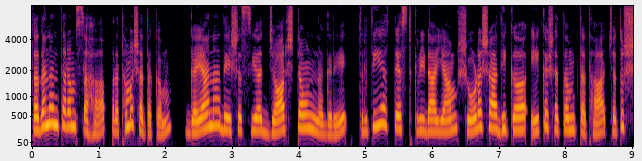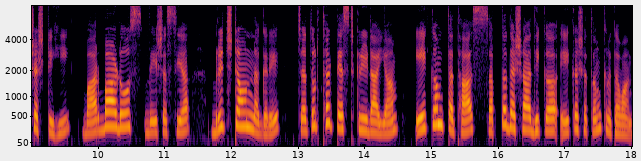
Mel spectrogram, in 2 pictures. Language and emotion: Sanskrit, neutral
